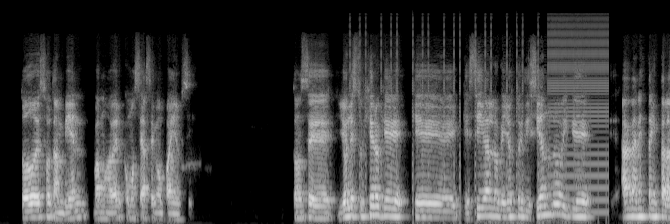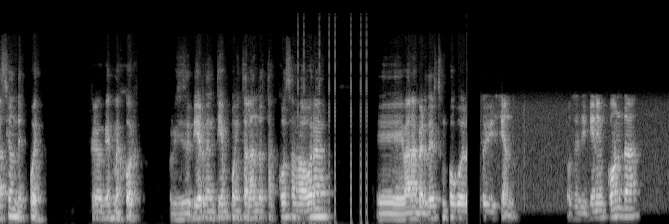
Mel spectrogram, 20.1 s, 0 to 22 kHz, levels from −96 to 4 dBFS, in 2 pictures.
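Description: From 5.24 to 8.23 s, GSM signalling bursts: a nearby 2G phone's intermittent radio bursts are rectified by the audio circuit, giving a galloping dit-dit-dit of short 217 Hz buzzes, roughly 15 dB under the signal.

From 8.24 to 9.13 s this becomes continuous GSM phone buzz as the phone enters a call: a hard, raspy 217 Hz buzz rich in harmonics, about 16 dB below the signal. The signalling bursts return from 14.51 to 15.56 s.

At 17.05 s a 200 ms dropout is followed by audio with nothing above 3.8 kHz and a new noise floor roughly 30 dB down, at essentially the same level. The input was likely switched to a poorer device.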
